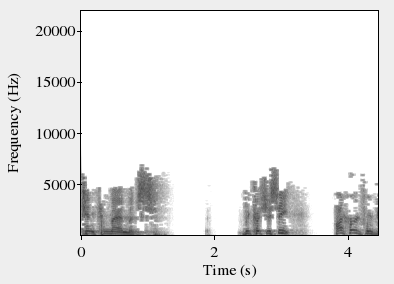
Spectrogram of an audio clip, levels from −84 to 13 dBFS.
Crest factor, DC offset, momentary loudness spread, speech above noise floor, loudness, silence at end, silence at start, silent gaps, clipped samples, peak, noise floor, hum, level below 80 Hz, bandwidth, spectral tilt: 18 dB; under 0.1%; 8 LU; 60 dB; -16 LUFS; 0 s; 0 s; none; under 0.1%; 0 dBFS; -76 dBFS; none; -40 dBFS; 7.2 kHz; -3.5 dB/octave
